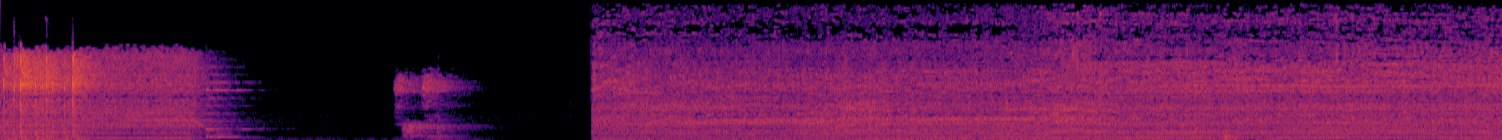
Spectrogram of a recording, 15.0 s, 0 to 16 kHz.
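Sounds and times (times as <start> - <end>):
robot vacuum whirring: 5.9 - 15.0.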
